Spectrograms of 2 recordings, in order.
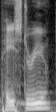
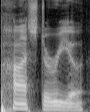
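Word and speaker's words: Pastaria: chat was like buddy you're pronouncing it wrong it's pasteuria so despite the fact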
